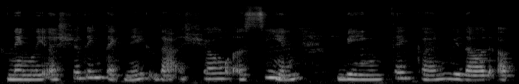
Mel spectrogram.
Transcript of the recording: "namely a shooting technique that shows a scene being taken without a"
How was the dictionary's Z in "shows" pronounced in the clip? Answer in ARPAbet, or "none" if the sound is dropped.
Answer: none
